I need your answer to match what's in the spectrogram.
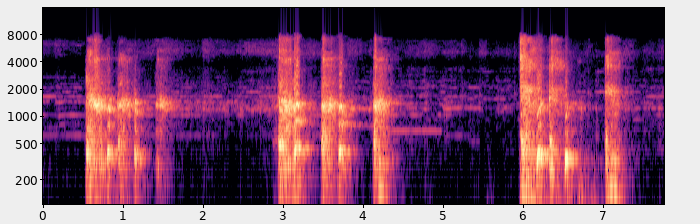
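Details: Woman coughing during a livestream in the early stages of what became a severe chest cold: three bursts of several harsh, fairly wet, forceful coughs with quiet gaps between.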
